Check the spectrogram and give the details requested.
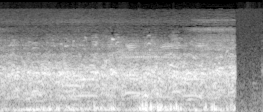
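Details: Thousands of Cackling, Canada and Greater White-fronted Geese on ice at a marsh in flooded fields of Columbia County, Wisconsin, during spring migration make a dense, unbroken din of honking, then cut off abruptly to near silence.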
